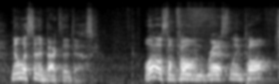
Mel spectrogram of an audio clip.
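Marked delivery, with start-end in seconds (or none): 1.9-3.8 put-on, hokey, country hillbilly accent. Sending the show back to the desk as a joke: put-on hillbilly voice. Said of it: "you ruined my hillbilly voice".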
